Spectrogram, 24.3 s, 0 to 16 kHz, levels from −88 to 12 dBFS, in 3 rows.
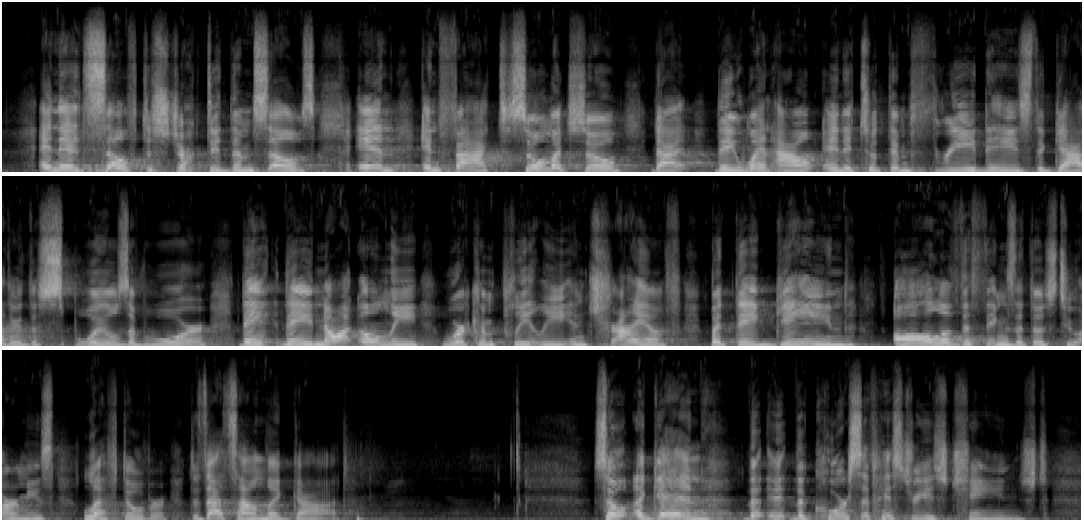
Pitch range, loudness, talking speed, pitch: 220-290 Hz, -22 LUFS, 155 wpm, 250 Hz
